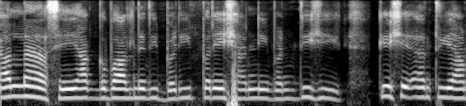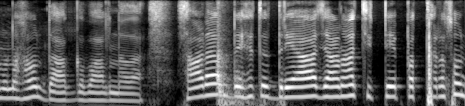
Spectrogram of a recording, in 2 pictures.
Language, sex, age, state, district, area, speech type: Dogri, female, 60+, Jammu and Kashmir, Udhampur, rural, spontaneous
